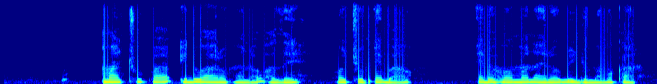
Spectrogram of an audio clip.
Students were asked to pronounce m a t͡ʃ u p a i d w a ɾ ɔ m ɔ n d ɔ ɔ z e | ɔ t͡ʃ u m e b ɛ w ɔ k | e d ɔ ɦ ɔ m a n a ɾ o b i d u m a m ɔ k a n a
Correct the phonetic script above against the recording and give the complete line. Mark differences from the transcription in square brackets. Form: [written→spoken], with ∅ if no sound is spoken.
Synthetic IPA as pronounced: m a t͡ʃ u p a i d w a ɾ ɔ m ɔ n d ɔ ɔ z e | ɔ t͡ʃ u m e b [ɛ→a] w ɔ [k→∅] | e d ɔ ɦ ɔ m a n a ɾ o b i [d→d͡ʒ] u m a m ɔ k a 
